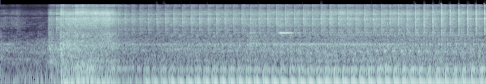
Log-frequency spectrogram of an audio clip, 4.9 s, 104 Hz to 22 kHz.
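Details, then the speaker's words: Old-model non-Euro Honda CG125 single-cylinder motorcycle after engine restoration and cylinder replacement, at fast idle: steady light top-end tick-tick persists; it won't hold a slow idle and stalls; tappet cover to be opened to check tappet setting. "लेकिन इसकी आवाज़ की वजह से हमारे दोस्त जो हैं परेशान हैं, उन्होंने सिलेंडर भी चेंज किया है इसका और इसका सारा काम करवाया है, लेकिन ये टिक टिक की आवाज़ जो है ख़त्म नहीं हो"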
